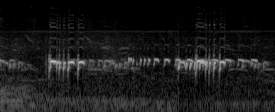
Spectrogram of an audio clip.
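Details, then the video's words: Local Indonesian zebra dove calling rivals: a long, continuous stuttering coo phrase of rapid repeated notes lasting several seconds, steady in pitch, with faint low background noise. "Perkutut lokal gacor Ahlinya memanggil lawan bikin burung perkutut gacor nyaut"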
